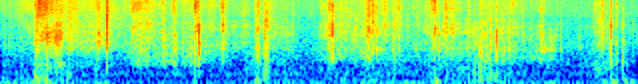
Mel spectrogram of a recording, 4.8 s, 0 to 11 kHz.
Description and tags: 013 paper crumple
You can hear a peace of paper being crumpled by hands.
This sound was recorded using a Zoom H4 recording device at the UPF campus in a corridor from tallers in Barcelona.
We added a fade in and out effect.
